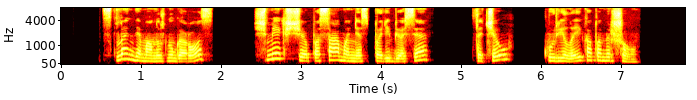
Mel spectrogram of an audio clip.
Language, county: Lithuanian, Klaipėda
